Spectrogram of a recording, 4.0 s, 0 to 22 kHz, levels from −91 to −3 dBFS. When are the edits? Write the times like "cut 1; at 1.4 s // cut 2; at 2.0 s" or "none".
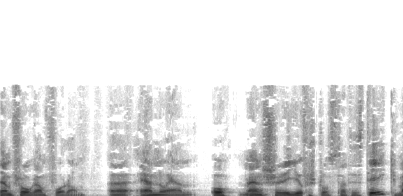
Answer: cut 1; at 0.9 s // cut 2; at 2.4 s // cut 3; at 3.0 s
